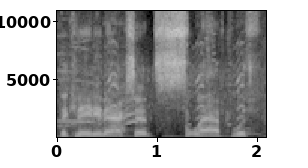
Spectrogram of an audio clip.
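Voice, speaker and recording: A man's voice: medium pitch, little pitch movement, moderate pace, background noise. A man casually chatting on a game stream, explaining game rules in a knowledgeable way. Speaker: streamer, co-player. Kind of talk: casual gaming chat. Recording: game music behind. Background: game music.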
